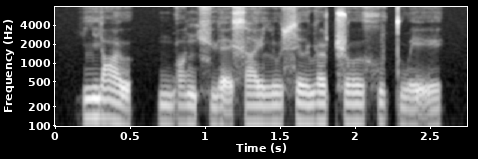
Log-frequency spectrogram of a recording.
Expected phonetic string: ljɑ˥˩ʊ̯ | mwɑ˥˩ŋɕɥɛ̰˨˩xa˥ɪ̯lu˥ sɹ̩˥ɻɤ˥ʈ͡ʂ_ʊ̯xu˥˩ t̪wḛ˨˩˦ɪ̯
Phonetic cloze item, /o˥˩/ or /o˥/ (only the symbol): o˥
